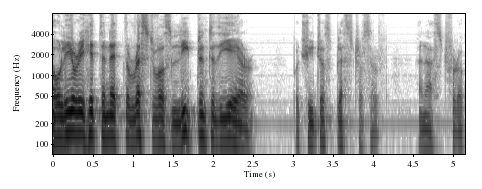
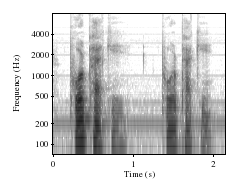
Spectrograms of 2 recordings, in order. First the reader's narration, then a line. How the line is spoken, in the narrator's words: sighing over and over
